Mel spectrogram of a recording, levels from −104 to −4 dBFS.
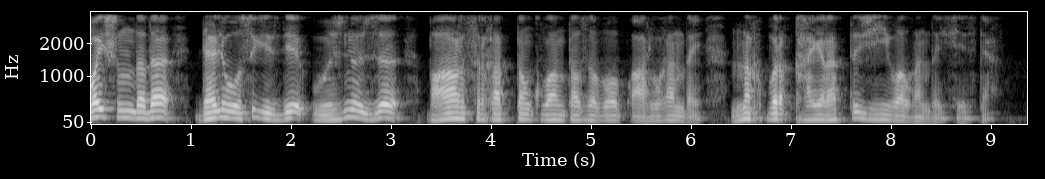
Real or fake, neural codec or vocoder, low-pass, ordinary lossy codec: fake; codec, 16 kHz, 16 kbps, FreqCodec, larger model; 3.6 kHz; none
